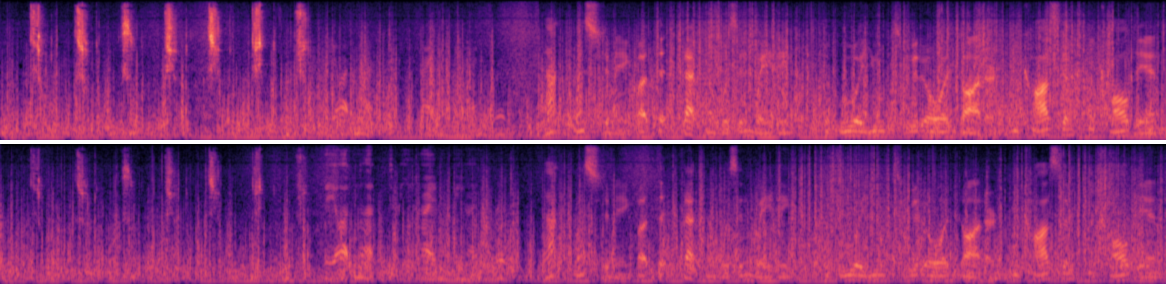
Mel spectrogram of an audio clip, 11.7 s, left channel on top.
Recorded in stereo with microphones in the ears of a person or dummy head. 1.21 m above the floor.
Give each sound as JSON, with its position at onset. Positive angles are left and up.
{"t": 0.3, "sound": "chewing", "side_deg": 30}
{"t": 3.2, "sound": "a man speaking", "side_deg": -85}
{"t": 5.4, "sound": "a man speaking", "side_deg": 10}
